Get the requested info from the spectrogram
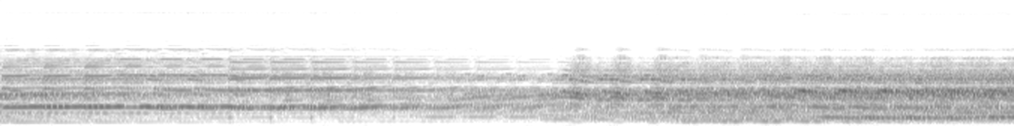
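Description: Instrumental music led by an electric guitar played through echo effects: sustained, gliding notes over an ambient backing. A new phrase comes in about five seconds in.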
